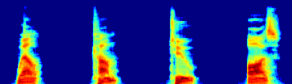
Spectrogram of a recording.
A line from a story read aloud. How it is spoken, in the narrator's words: said the copper man in a monotonous tone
